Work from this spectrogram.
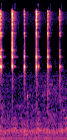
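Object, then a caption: Natural gold nuggets. Large natural gold nuggets are tapped together six times. Each tap makes a bright, high-pitched clink that dies away almost at once.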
